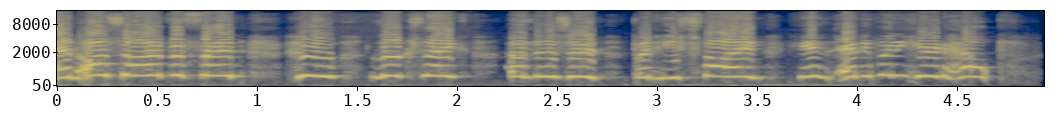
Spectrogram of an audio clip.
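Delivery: very high, shrill scream. A player character calls for help at a church door, screaming. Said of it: "knocking and screaming".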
